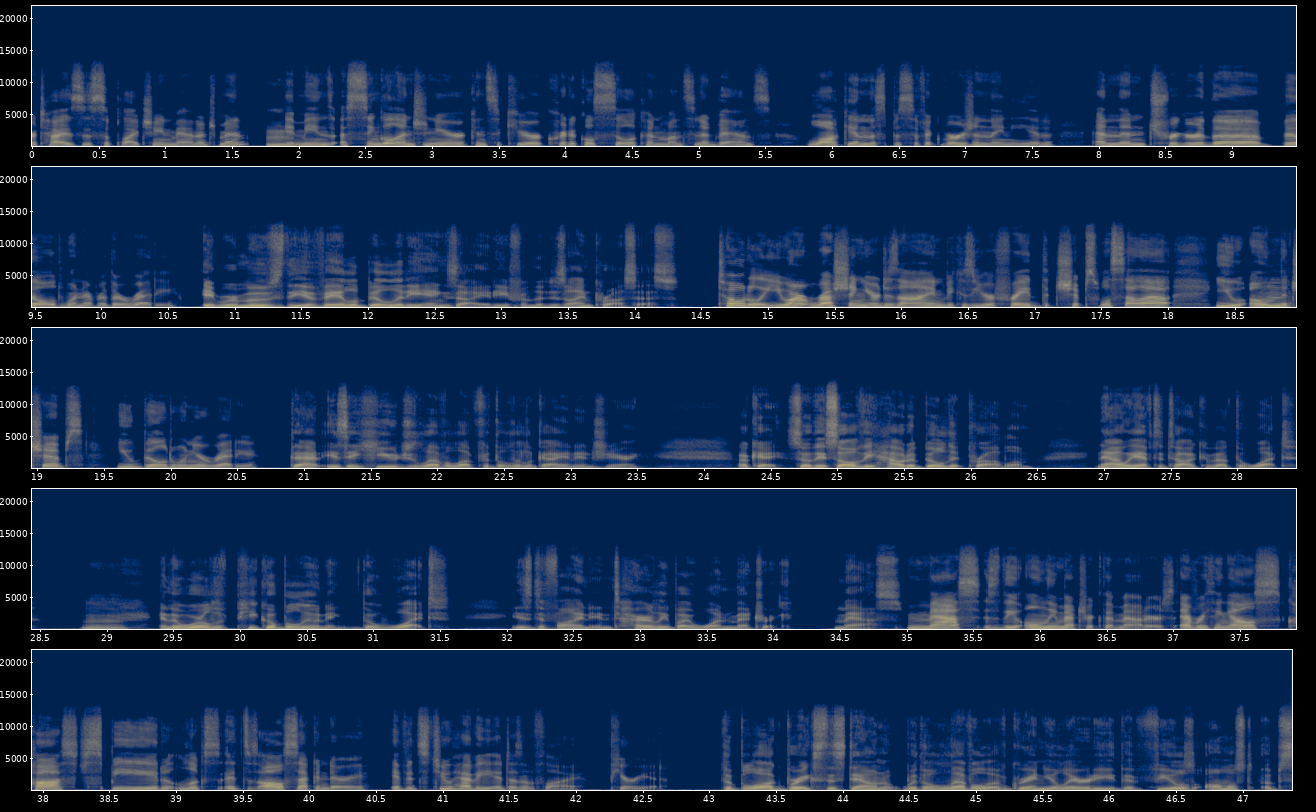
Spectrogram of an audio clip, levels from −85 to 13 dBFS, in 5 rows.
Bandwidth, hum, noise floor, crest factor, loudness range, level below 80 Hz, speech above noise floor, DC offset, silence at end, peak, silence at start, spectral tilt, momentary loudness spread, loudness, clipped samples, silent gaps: 13.5 kHz; none; -52 dBFS; 22 dB; 5 LU; -46 dBFS; 24 dB; under 0.1%; 0 s; -6 dBFS; 0 s; -5 dB/octave; 13 LU; -28 LUFS; under 0.1%; 14.45-14.58 s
